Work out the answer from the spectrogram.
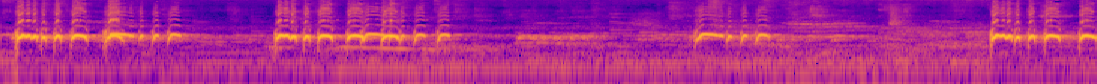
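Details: Pole-hoisted local zebra doves in Kuningan, West Java, a big-voiced and a crystal-voiced bird, duet with loud cooing. Four bursts of fast, clipped coo notes come about every two seconds, with quieter coos between them.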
